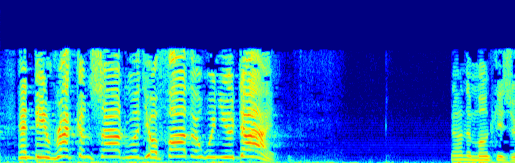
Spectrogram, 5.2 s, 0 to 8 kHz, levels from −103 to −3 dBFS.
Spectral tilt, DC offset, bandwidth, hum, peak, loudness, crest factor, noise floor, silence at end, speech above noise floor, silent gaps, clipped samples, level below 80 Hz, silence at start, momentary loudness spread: -6.5 dB/octave; under 0.1%; 5.8 kHz; none; -12 dBFS; -29 LUFS; 20 dB; -69 dBFS; 0 s; 38 dB; none; under 0.1%; -54 dBFS; 0.05 s; 11 LU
